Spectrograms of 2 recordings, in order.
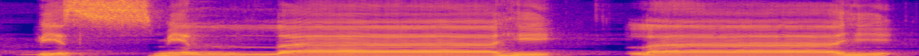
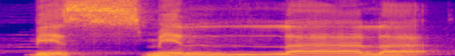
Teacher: la itu mad tabi'i 2 harokat, tidak boleh lebih.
